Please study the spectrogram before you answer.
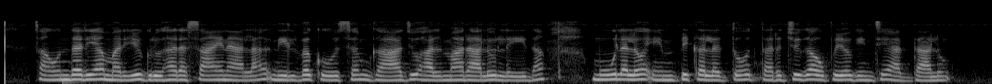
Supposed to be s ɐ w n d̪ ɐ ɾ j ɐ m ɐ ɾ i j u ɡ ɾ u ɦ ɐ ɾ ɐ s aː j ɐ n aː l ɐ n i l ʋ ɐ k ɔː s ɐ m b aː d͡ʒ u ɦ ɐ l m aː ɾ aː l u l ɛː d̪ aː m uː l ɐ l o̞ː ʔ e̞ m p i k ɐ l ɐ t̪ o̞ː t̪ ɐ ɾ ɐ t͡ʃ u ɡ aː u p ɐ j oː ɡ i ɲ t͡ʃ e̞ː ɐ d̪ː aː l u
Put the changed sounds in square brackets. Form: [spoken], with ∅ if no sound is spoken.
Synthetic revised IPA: s ɐ w n d̪ ɐ ɾ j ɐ m ɐ ɾ i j u ɡ ɾ u ɦ ɐ ɾ ɐ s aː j ɐ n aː l ɐ n i l ʋ ɐ k ɔː s ɐ m [ɡ] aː d͡ʒ u ɦ ɐ l m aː ɾ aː l u l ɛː d̪ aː m uː l ɐ l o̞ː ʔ e̞ m p i k ɐ l ɐ t̪ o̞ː t̪ ɐ ɾ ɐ t͡ʃ u ɡ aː u p ɐ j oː ɡ i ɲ t͡ʃ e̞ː ɐ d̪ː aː l u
